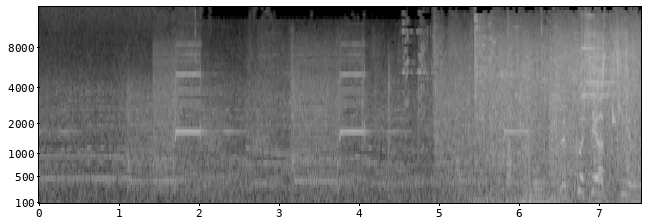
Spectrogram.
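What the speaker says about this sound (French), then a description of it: "Je sais plus dans lequel on entend une alarme comme ça." An alarm beeps in LEGO Star Wars: The Skywalker Saga, a repeating electronic tone in short pulses, moderately loud, with game sounds building toward the end and a voice talking at times.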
